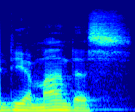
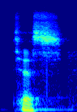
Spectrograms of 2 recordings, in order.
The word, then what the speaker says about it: Diamandis: But um Peter Diamontis uh has this um and I guess to pronounce that correctly would be Diamandis, not Tis.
